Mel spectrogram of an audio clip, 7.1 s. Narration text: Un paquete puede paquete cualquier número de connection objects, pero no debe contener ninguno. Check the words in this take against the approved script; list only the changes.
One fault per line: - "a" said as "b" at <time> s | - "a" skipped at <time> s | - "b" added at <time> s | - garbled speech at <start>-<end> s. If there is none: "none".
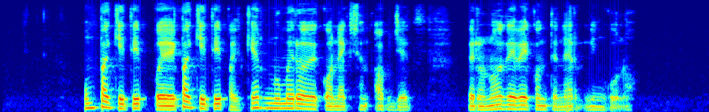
none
